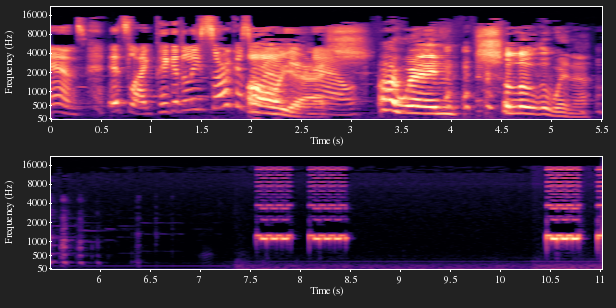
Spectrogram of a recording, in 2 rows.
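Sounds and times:
speech: 0.2 - 5.5
electronic telephone ringing before answering machine picks up: 7.6 - 8.6, 10.4 - 11.0.

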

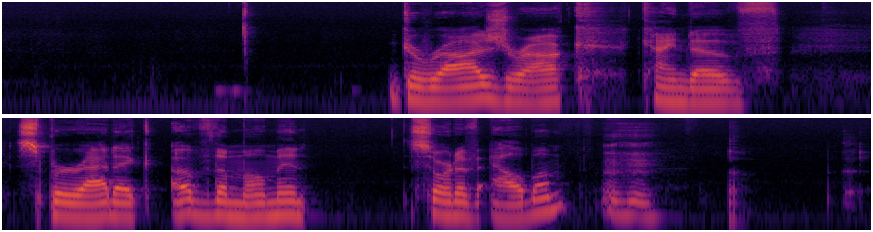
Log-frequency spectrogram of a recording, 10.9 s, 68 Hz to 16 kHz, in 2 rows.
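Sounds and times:
speech: 2.4 - 4.9, 5.6 - 7.4, 8.0 - 10.1
burp: 9.2 - 10.8.

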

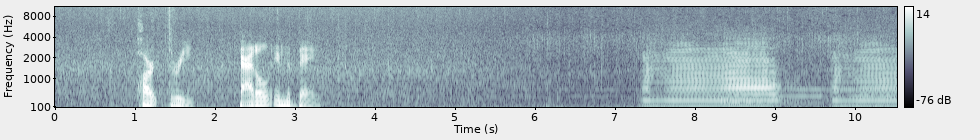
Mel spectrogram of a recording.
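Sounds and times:
speech: 1.0 - 3.4
foghorn blasts: 6.3 - 10.5.

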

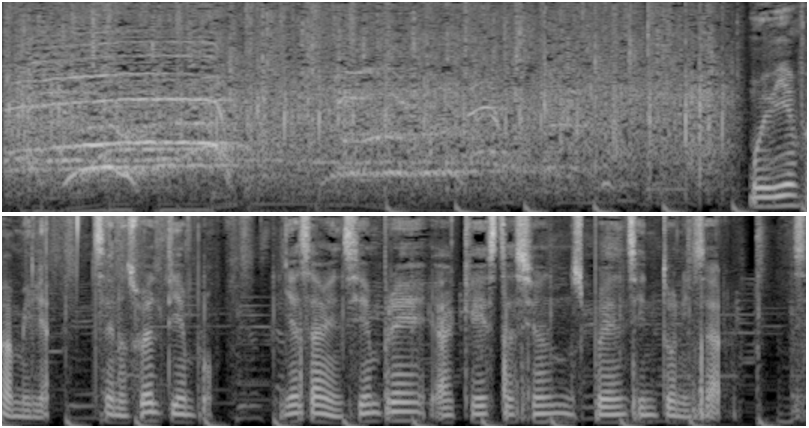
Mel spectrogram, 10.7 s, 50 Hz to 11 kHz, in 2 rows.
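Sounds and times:
cheering and whoops: 0.0 - 4.4
applause: 0.0 - 5.0
speech: 5.0 - 10.7.

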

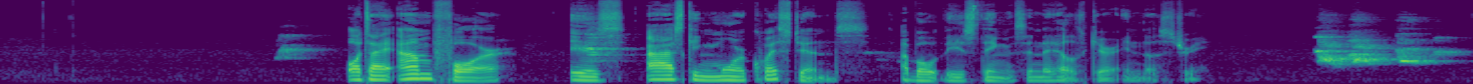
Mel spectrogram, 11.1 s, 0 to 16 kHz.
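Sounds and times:
dog barking: 2.0 - 2.5, 4.3 - 4.7, 9.8 - 11.0
speech: 2.6 - 9.1.

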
